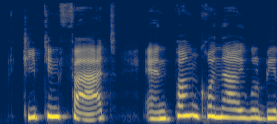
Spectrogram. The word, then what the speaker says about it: grenaille: Confit de canard, pommes, grenaille. Confit de canard, pommes, grenaille. Let's try together. Confit de canard, pommes, grenaille. Grenaille, you have the I sound.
